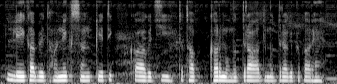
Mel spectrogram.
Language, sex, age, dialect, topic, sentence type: Hindi, male, 31-35, Kanauji Braj Bhasha, banking, statement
